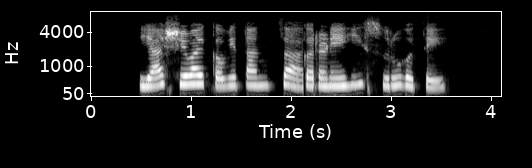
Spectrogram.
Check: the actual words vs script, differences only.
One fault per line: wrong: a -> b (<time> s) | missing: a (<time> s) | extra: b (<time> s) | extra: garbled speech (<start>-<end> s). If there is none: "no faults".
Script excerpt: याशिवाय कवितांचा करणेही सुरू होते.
no faults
